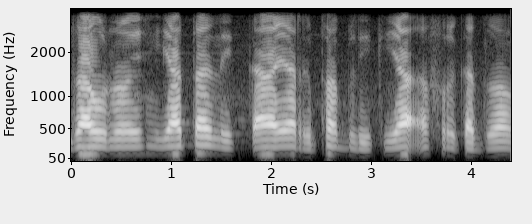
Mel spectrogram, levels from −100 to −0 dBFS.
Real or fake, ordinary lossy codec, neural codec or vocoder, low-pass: real; none; none; 3.6 kHz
